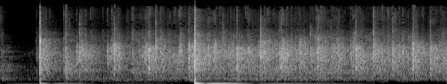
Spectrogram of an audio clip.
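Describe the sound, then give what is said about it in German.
A crowd gives a "Greek applause", starting abruptly with a sharp clap, then settling into a dense, steady patter of many hands clapping, with a few louder individual claps standing out. “Ein griechischen Applaus.”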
